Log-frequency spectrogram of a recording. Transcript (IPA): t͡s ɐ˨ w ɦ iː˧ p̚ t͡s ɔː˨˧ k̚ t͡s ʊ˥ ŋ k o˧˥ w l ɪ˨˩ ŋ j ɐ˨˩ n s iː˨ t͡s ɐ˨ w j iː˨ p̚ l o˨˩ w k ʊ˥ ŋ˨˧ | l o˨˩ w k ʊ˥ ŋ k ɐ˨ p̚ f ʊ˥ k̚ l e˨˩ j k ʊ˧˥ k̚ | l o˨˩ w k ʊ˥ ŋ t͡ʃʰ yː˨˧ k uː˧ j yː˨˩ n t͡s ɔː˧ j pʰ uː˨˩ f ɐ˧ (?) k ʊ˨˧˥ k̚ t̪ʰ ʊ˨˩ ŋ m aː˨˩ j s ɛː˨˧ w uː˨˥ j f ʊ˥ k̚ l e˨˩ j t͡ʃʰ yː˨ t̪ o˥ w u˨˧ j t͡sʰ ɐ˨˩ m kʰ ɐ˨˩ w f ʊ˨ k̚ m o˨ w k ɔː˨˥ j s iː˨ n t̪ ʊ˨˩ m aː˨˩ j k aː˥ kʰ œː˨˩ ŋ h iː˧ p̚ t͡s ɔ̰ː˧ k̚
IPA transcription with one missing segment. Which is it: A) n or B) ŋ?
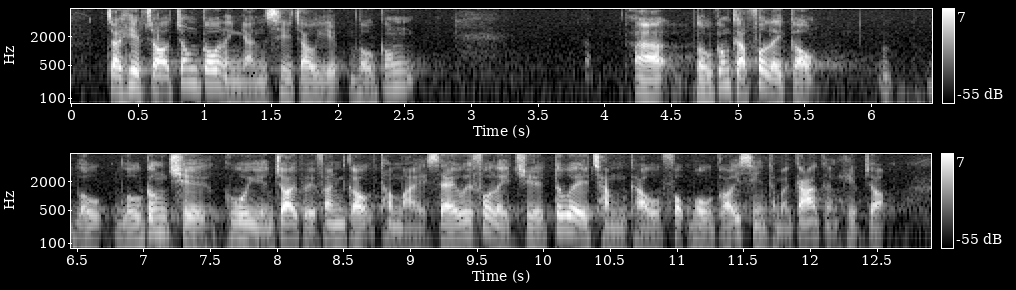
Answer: A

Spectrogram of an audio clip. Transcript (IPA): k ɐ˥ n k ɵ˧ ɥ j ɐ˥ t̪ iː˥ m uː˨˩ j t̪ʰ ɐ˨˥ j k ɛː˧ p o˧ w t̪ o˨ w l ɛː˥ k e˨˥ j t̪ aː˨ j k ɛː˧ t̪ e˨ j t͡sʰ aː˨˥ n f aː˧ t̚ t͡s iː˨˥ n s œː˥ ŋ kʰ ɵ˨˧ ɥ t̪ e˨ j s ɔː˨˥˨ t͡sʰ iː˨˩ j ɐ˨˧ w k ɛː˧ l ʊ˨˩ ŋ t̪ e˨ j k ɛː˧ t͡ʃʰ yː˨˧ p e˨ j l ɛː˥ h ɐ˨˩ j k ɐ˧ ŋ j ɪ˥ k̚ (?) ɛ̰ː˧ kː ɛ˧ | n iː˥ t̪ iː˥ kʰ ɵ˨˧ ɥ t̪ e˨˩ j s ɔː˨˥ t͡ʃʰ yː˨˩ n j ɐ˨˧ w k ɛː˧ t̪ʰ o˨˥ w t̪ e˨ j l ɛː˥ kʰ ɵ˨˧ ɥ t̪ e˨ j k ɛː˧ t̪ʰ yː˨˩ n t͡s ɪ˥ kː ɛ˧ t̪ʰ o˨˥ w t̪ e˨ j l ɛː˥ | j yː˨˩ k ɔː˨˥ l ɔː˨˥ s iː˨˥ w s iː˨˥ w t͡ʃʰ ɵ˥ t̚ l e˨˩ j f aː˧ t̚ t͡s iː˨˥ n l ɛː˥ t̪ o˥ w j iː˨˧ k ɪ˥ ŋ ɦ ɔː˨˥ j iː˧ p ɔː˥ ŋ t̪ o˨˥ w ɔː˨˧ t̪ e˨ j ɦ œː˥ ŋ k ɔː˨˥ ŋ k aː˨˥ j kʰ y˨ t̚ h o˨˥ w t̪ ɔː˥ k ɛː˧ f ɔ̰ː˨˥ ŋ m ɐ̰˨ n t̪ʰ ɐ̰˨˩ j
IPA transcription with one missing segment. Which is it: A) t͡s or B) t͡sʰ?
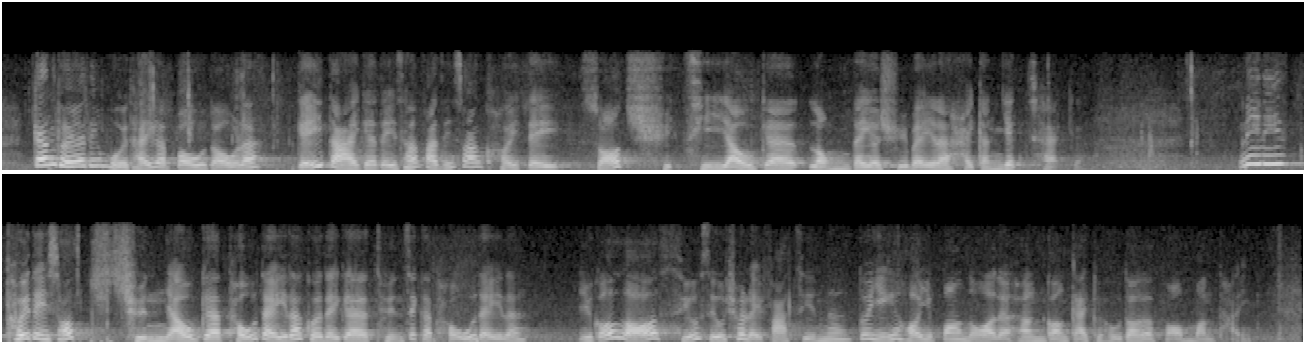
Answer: B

